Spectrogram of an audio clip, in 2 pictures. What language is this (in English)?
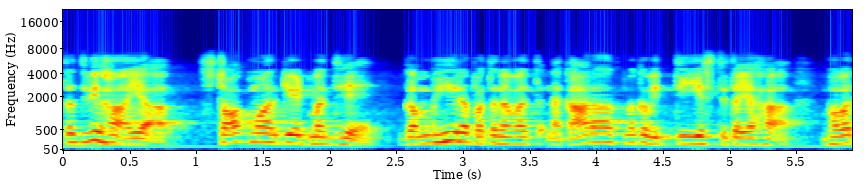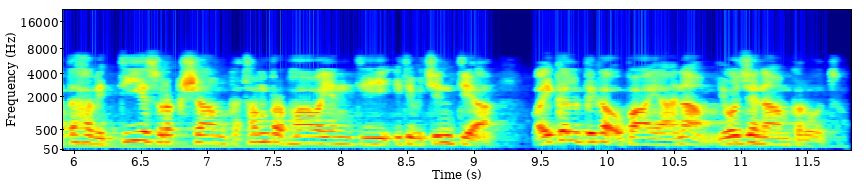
Sanskrit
